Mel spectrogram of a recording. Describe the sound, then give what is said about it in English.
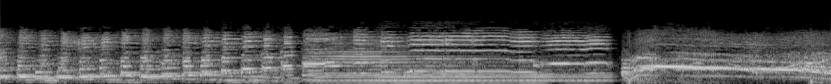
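A large crowd at a political rally chants in loud rhythmic bursts, then holds long sustained shouts before breaking into a dense, roaring wave of cheering. “Oh, chicken, ain't this some rally?”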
